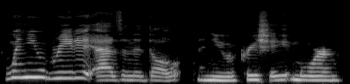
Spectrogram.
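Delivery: ordinary talk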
